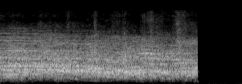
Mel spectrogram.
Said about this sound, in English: But I mean people are booing him in his home state because he does stuff like this.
